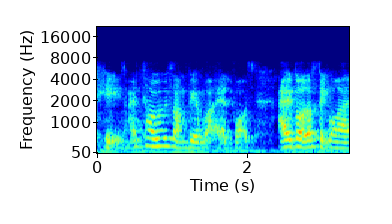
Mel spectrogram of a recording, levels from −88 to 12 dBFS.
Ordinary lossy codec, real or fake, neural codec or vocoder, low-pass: none; fake; codec, 16 kHz, 4.8 kbps, FACodec; 7.2 kHz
